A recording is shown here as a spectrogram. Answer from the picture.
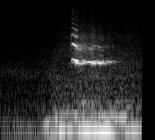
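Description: Car sound effect: a low engine rumble grows louder, then a loud, high tyre screech of skidding brakes begins about a second in, falling slightly in pitch, as the car brakes hard.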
